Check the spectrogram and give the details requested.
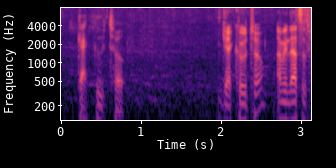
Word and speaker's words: Gackt: demonstrating how the his how to pronounce his name is kakuto-san kakuto yakuto I mean that's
